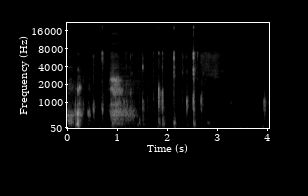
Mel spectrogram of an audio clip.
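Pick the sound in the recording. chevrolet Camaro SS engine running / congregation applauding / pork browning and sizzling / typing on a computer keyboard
typing on a computer keyboard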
